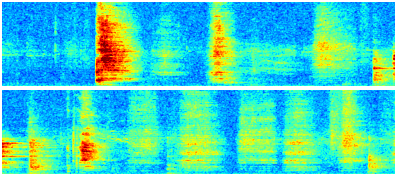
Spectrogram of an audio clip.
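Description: Forceful, noisy breaths from a woman doing heavy barbell back squats: a loud sharp exhale about a second in, then several shorter breaths spaced a second or two apart.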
